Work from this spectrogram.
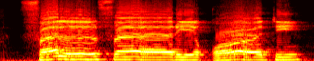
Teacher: Di sini ada alif lam lagi, yaitu alif lam qamariah, yaitu alif dan lamnya ditulis dan dibaca dengan jelas suara lamnya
